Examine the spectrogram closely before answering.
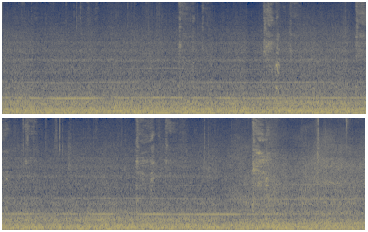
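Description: Jet engines roar steadily with a deep, constant rumble inside an airliner cabin.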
